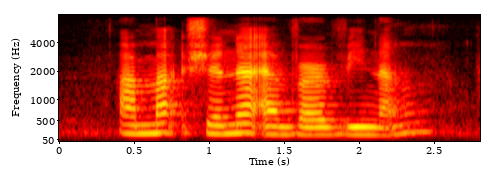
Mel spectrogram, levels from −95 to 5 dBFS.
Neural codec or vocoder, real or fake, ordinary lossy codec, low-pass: none; real; MP3, 64 kbps; 7.2 kHz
